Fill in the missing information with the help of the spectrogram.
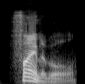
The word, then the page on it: finable: British English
